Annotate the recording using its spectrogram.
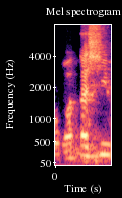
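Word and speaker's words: は: ওয়াতাশি মানে কি বলেন তো? আমি। আমি। ওয়া কিন্তু আমি এখানে না আই। পার্টিকেল। হ্যাঁ, এখানে হা হয়েছে কিন্তু এখানে ওয়া হিসেবে ব্যবহৃত হয়েছে ওয়া পার্টিকেল।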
